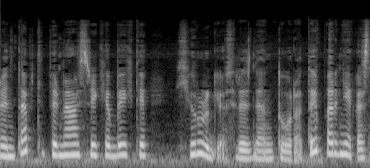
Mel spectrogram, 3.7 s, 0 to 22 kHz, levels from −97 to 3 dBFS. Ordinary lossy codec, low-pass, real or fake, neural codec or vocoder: AAC, 64 kbps; 14.4 kHz; real; none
